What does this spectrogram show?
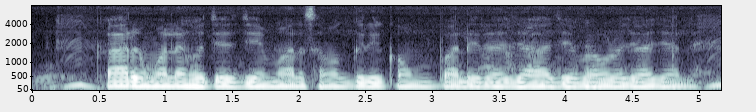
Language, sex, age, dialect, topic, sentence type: Bengali, female, 41-45, Jharkhandi, banking, statement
